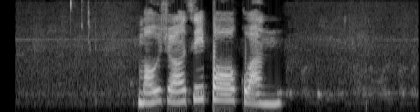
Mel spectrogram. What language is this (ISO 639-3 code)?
yue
